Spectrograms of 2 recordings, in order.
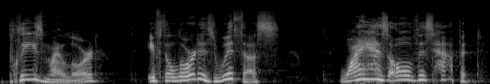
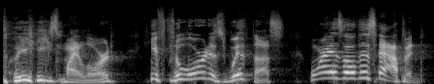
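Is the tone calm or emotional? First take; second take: calm; emotional. First: It is read in a calm, plain tone. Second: It is said with strong emotion, as Gideon.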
